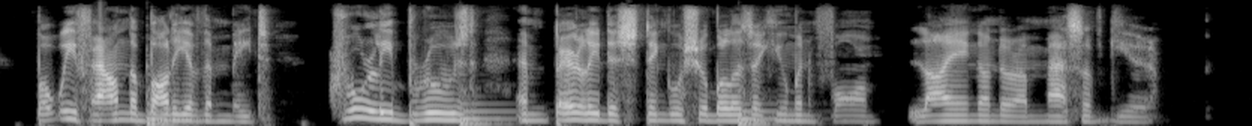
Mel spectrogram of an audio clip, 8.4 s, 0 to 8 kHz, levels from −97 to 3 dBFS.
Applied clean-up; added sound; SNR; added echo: none; Bowed string instrument; 13 dB; none.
